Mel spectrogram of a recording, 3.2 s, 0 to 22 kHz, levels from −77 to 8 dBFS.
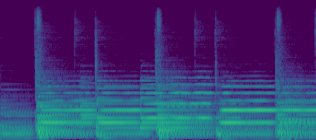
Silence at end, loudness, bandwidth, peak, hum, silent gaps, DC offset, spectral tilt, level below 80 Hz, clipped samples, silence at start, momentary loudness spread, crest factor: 0 s; -24 LUFS; 18 kHz; -10 dBFS; none; none; under 0.1%; -6.5 dB/octave; -46 dBFS; under 0.1%; 0 s; 4 LU; 14 dB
